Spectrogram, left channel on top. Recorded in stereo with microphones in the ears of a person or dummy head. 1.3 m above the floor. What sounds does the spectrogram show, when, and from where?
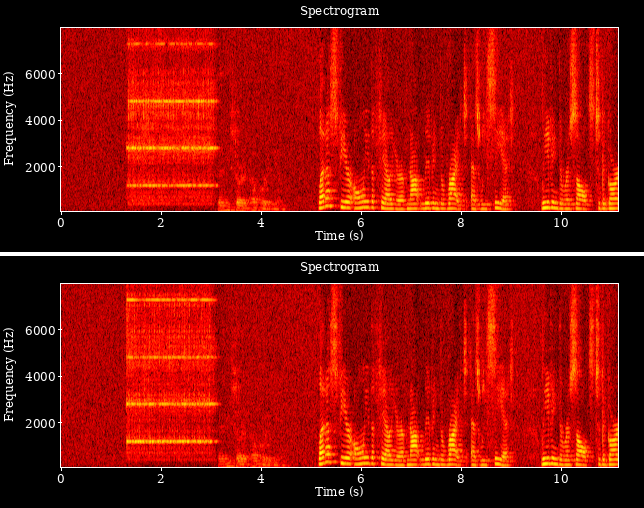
1.3 s a phone ringing: 60° right (ahead or behind), 8 m
3.1 s a man speaking: 85° left, 6 m
5.1 s a woman speaking: 10° right (ahead or behind), 1.9 m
